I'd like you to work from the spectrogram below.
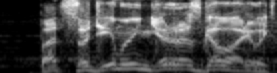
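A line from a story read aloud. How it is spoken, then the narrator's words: Roared. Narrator (Russian): проревел судья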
